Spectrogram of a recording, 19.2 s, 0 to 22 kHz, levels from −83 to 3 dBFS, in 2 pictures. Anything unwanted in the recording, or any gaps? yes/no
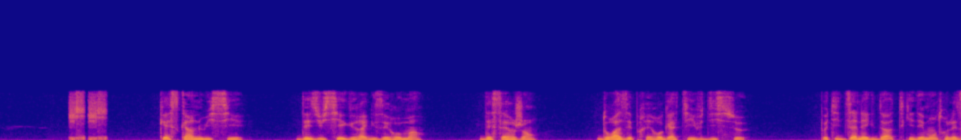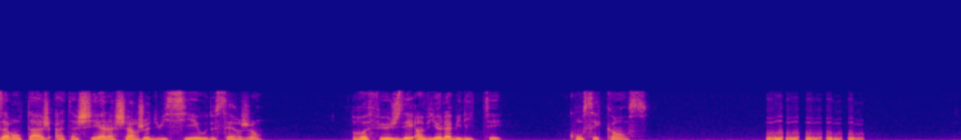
yes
